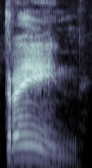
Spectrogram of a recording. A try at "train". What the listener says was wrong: Okay, and you're using a hard R sound. So yes, you want to use terrain. Your tongue is not going to touch the teeth. Tongue back, and you say terrain.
